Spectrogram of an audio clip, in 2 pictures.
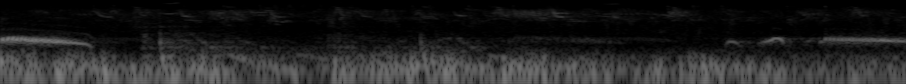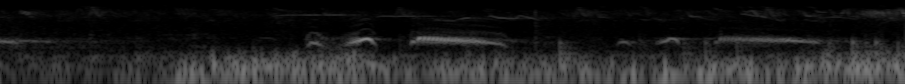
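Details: Spotted dove in a decoy session luring a wild dove, giving scattered hollow coos with gaps between phrases, a short clipped note leading into a longer falling one, over heavy low background rumble and faint high bird calls.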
